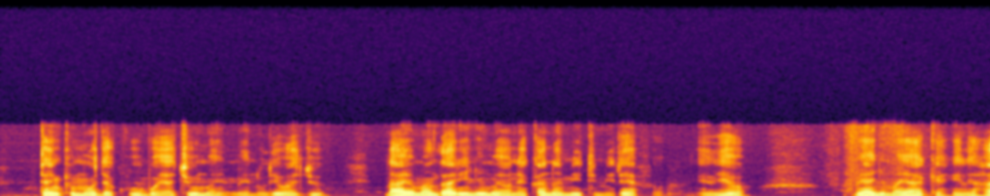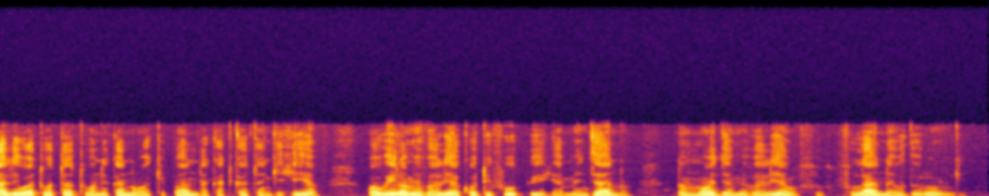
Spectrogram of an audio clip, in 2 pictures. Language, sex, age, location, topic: Swahili, male, 25-35, Kisii, health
